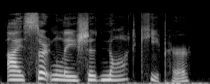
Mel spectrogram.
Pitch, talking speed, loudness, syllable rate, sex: 200 Hz, 170 wpm, -17 LUFS, 4.4 syllables/s, female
